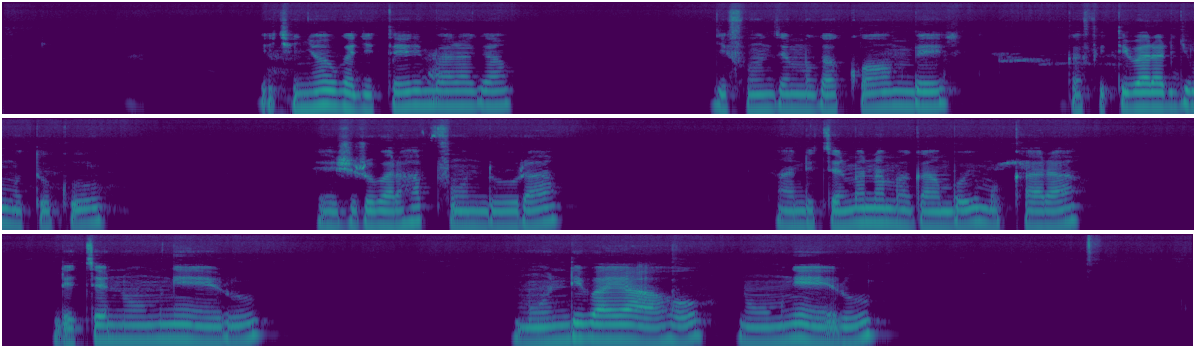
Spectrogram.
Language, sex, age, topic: Kinyarwanda, female, 25-35, health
